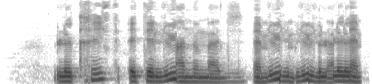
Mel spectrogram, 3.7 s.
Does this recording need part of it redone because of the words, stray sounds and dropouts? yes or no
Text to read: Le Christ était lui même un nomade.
yes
